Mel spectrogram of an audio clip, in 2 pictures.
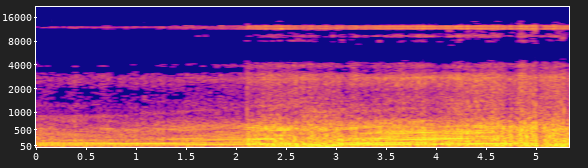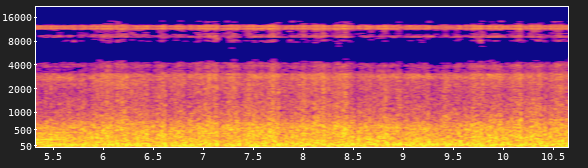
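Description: BMW R1200GSA's boxer twin engine accelerating hard about two seconds in, its note rising as the revs climb. The engine then runs on at speed under loud wind rush on the microphone.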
